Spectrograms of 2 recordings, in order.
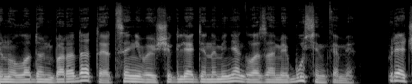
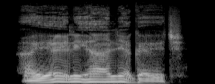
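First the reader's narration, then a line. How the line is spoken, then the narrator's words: Hoarse remark. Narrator (Russian): хриплым голосом проронил худой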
